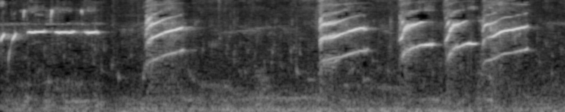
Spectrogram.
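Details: Red canary giving a steady high whistled tone, then a series of loud, sharply rising slurred notes in quick succession.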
